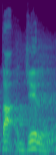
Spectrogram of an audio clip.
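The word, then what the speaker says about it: تعجيل: SAW bersabda laa yazaluna takjil pakainya Ain takjil menyegerakan sama-sama takjil tapi kalau pakainya Hamzah takjil pakainya Hamzah itu menunda bacanya hampir sama kalau dalam bahasa Indonesia takjil bahasa pakai air itu menyegerakan takjil pakainya Hamzah takjil maka menunda nah takjilul Fitri menyegerakan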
